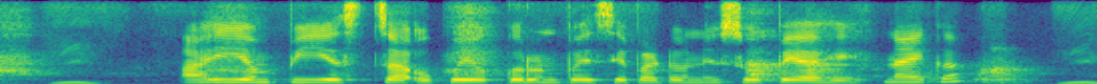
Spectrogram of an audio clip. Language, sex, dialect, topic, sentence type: Marathi, female, Northern Konkan, banking, statement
